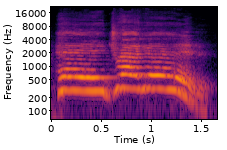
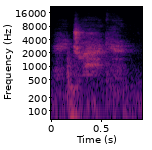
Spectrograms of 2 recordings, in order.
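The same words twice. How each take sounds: First: It is shouted very loudly. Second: It is whispered very softly.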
